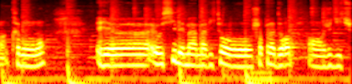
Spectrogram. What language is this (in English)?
French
